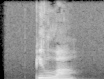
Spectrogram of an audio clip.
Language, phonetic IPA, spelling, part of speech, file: Russian, [pʲɪˈɫa], пила, noun / verb, Ru-пила.ogg
- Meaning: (noun) saw; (verb) feminine singular past indicative imperfective of пить (pitʹ)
